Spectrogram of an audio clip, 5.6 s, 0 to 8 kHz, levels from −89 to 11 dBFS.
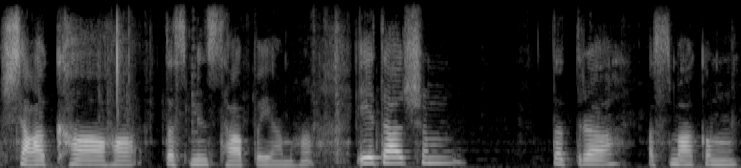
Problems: none marked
